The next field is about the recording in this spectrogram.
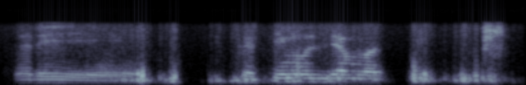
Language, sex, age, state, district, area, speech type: Sanskrit, male, 18-30, Maharashtra, Kolhapur, rural, conversation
